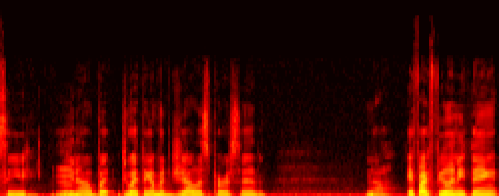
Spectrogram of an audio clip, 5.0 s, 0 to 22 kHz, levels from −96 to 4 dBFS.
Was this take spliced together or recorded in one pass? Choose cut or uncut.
cut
